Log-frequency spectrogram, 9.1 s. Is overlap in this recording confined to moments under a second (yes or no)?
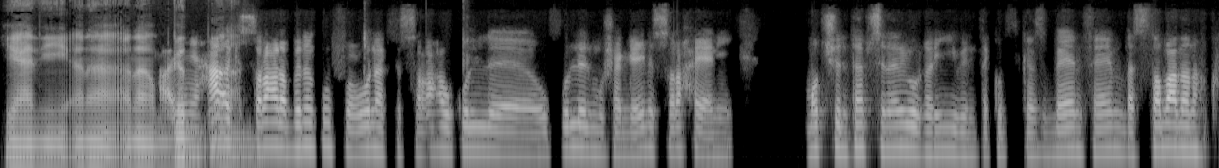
yes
